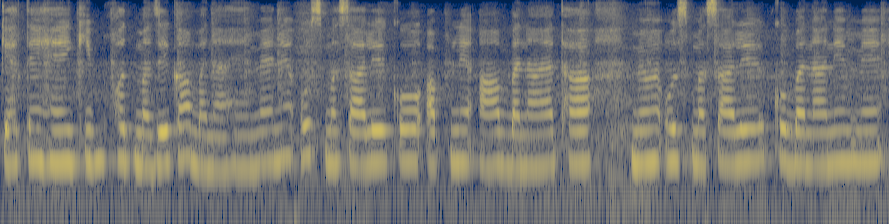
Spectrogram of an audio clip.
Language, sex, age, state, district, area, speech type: Urdu, female, 18-30, Uttar Pradesh, Gautam Buddha Nagar, urban, spontaneous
